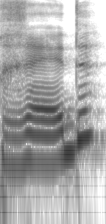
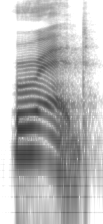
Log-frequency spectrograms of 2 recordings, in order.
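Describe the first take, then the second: First: The R is a strong throaty sound. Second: The R is a softer, slightly rough sound. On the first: The speaker calls it wrong. "Israeli R ... in a strong position, it was really dominant" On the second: The speaker calls it right. "the R sounded a little dirty"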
